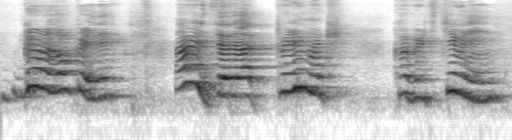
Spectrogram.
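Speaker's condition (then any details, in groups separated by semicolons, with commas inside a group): Spastic cerebral palsy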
